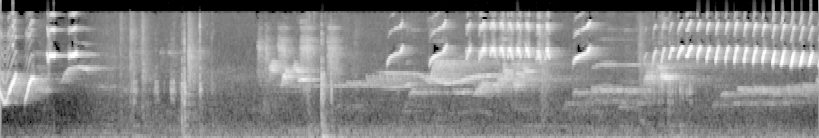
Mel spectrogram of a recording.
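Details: Kept white-rumped shama stirred to sing: a few loud chips, then quieter clicks and knocks, then high rattling trills and quick repeated notes building toward the end.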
